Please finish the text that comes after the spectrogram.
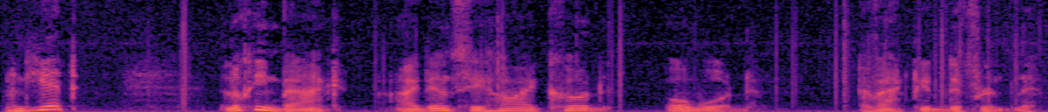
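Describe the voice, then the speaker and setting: An actor playing a wry, orderly British banker in his forties in a 1970s radio drama, measured, formal and articulate. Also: medium pitch, animated, natural voice, poor audio. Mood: wry, reflective. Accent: British English. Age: 40s. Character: wry, orderly forty-year-old sacked merchant banker, male. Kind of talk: 1970s British radio drama acting, first-person narration. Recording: 1970s radio recording, faint background noise.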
